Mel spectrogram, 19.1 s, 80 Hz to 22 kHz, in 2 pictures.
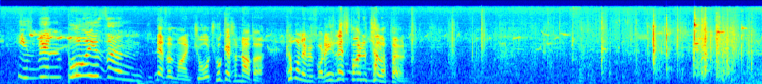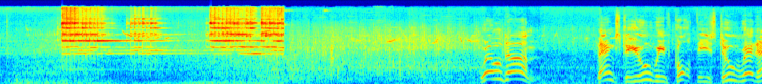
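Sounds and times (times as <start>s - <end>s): electric bell ringing: 10.2s - 13.1s.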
